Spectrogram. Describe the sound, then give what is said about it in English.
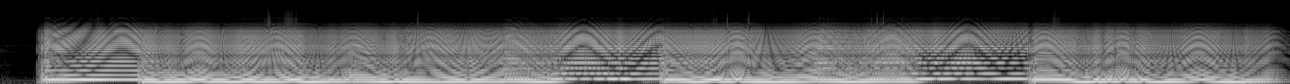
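A loud, heavily distorted electronic tone from a guitar effects pedal wails with rising and falling pitch sweeps like an air raid siren, droning continuously over a steady low bass note, with no voices. “it has this sort of like air raid siren yeah. kind of quality.”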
